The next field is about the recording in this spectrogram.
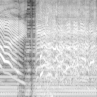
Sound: laughing

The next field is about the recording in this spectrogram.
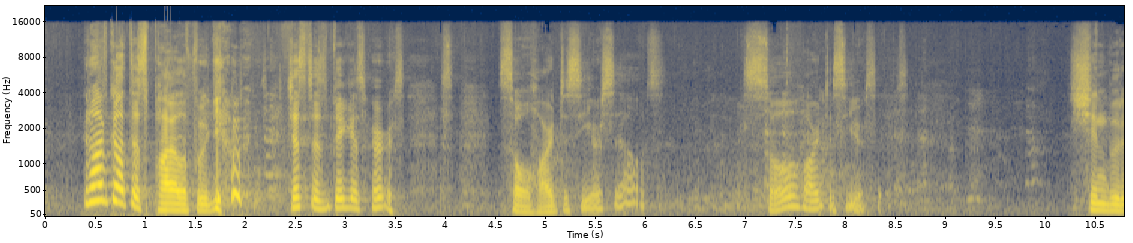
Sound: laughter

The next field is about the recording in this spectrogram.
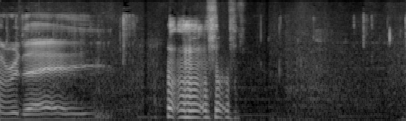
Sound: haha

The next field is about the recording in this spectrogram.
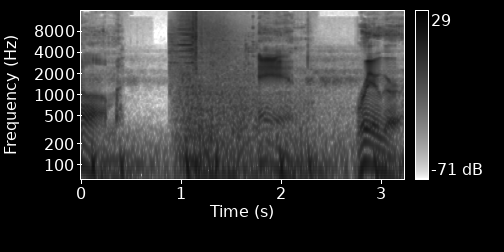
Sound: dramatic transition noises

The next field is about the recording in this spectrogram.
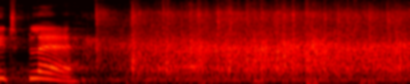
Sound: audience applauding

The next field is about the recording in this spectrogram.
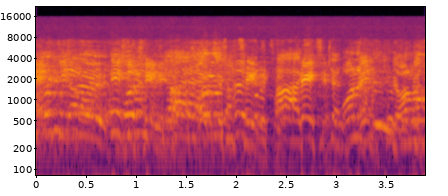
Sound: speaking italian

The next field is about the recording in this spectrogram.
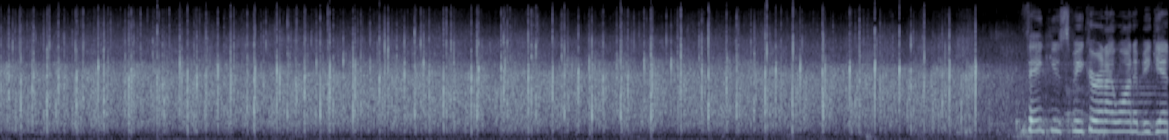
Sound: applause

